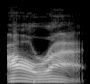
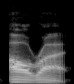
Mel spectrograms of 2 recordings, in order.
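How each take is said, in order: First: It is said with an exaggerated bumpkin twang. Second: It is said in a plain, normal way.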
